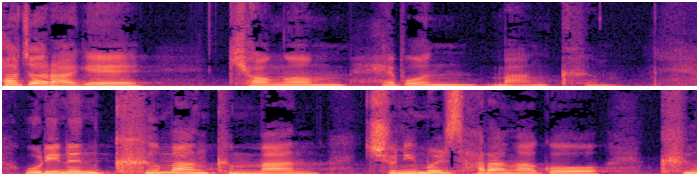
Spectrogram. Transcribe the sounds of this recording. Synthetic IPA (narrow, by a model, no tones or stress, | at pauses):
ʌd͡ʑʌɾɦaɡe̞ | kjʌŋʌmhe̞bonma̰nkʰɯmuɾinɯnkɯmankʰɯmːant͡ɕuɲimɯɭsʰaɾaŋɦaɡokɯ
